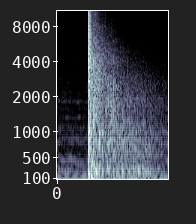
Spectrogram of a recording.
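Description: A single sharp rifle shot rings out from a deer hunt, a hard loud crack followed by a long fading outdoor echo and rumble, with no voices.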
